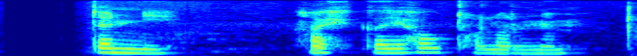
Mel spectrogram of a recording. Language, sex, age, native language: Icelandic, male, 11, Icelandic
